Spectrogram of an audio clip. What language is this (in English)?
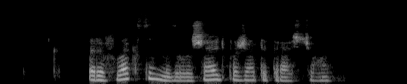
Ukrainian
